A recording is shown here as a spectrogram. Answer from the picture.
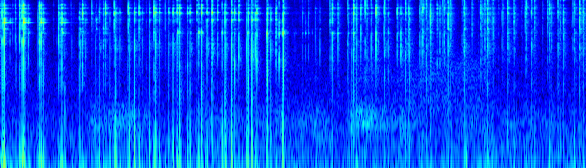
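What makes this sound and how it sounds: A small, hollow, glossy black-and-white striped ceramic pumpkin decoration, held in the hands, is tapped with long acrylic nails. Rapid, dense, bright clicking taps rattle on with almost no low end and barely any ring after each hit, with a brief lull near the middle.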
